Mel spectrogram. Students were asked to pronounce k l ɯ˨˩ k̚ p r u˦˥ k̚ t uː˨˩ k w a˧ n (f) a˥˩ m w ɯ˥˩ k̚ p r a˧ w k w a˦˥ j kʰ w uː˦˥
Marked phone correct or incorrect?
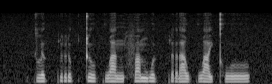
correct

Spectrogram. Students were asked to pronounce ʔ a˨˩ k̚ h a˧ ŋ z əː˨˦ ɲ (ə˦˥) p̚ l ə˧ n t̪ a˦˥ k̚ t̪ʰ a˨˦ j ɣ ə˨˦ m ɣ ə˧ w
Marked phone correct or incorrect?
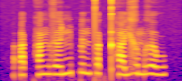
correct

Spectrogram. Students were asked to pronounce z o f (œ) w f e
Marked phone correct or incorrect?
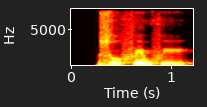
incorrect: ɛ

